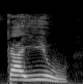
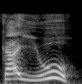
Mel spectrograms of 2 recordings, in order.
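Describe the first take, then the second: First: The final U sounds weak, gliding off the I. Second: The final U sounds strong, like a full vowel. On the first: The U is a semivowel. "O som é fraco" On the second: The U would be a vowel. "aí era forte"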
